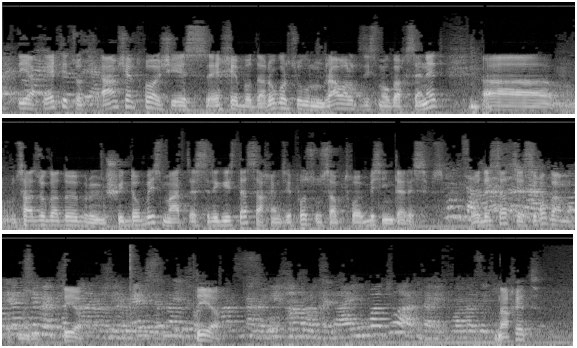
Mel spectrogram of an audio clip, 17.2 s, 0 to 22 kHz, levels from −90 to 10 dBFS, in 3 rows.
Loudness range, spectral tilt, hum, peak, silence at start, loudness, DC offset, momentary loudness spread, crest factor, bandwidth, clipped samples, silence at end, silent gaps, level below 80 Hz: 1 LU; -5 dB/octave; none; 0 dBFS; 0 s; -16 LUFS; under 0.1%; 6 LU; 16 dB; over 20 kHz; under 0.1%; 0 s; none; -34 dBFS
